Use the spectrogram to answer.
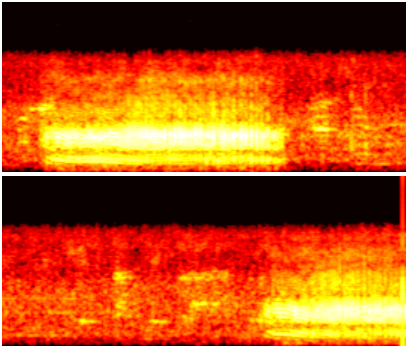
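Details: Sleeping dog snoring: two long, loud, rattling snores separated by a quieter pause with small snuffles.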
